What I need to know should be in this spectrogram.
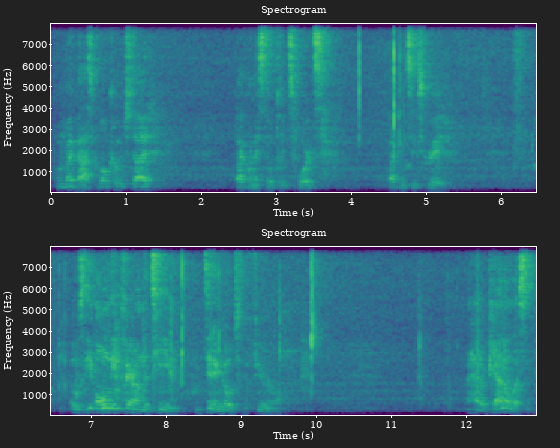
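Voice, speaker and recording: A man's voice: mid-range voice, normal speed, long pauses, close to an everyday voice. A young man performing a withdrawn, regretful teenager in a confessional dramatic stage monologue. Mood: subdued, regretful. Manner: subdued, confessional. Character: regretful, withdrawn teenager haunted by missing a funeral. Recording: echoey room, distant mic, noisy.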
